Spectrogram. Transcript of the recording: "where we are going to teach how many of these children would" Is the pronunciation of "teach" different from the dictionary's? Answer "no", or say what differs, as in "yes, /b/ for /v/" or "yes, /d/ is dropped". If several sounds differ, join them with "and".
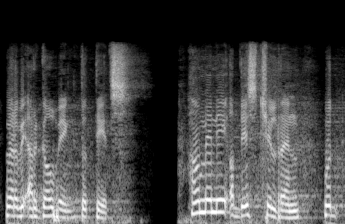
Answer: yes, /s/ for /tʃ/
